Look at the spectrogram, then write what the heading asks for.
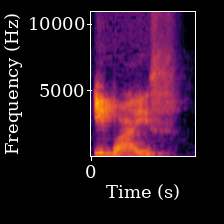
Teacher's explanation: eu tenho tritongo, semivogal, vogal e semivogal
